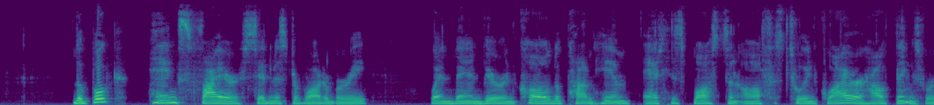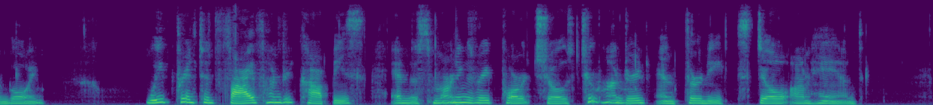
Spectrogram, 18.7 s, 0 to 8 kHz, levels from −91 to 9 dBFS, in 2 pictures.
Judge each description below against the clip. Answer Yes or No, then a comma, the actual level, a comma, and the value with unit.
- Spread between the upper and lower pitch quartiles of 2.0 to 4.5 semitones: No, average, 5.0 semitones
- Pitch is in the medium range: Yes, medium, 165 Hz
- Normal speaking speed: No, slow, 130 wpm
